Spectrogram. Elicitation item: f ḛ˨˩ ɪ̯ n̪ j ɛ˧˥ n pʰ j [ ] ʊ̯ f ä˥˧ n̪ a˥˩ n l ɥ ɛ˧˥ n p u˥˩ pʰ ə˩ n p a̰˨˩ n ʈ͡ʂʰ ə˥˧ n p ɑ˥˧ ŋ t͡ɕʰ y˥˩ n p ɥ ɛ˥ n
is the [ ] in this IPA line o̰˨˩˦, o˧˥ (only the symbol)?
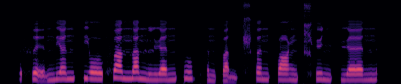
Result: o˧˥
